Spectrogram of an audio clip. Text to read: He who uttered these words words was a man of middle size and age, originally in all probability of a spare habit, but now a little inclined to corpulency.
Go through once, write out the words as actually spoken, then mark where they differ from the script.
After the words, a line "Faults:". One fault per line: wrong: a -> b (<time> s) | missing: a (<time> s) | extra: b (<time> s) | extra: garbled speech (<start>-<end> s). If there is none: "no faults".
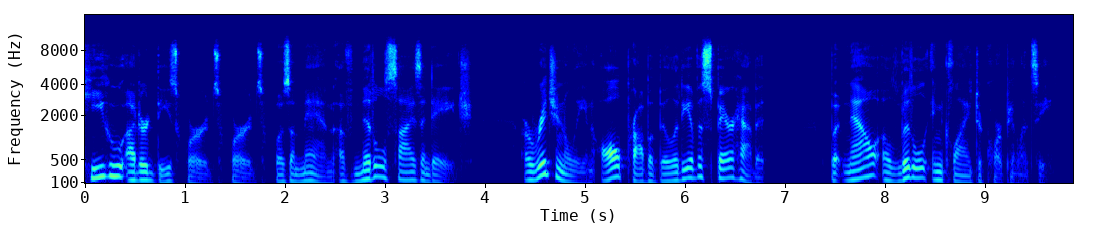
He who uttered these words words was a man of middle size and age, originally in all probability of a spare habit, but now a little inclined to corpulency.
Faults:
no faults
